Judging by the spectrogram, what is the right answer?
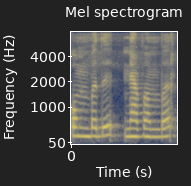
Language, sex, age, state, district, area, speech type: Malayalam, female, 18-30, Kerala, Kasaragod, rural, spontaneous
